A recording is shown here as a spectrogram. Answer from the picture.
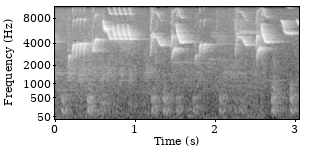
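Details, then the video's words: Canary song of bright, high whistled sweeps and rapid buzzy trills, bursting in short phrases, with soft low murmuring underneath. "Kicau Burung Kenari"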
